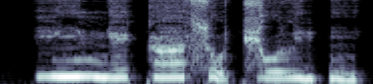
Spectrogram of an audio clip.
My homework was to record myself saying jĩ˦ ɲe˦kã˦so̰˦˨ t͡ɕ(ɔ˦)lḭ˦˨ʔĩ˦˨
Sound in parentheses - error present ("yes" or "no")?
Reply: yes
